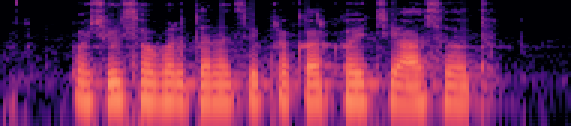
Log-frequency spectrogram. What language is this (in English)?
Marathi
